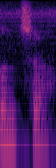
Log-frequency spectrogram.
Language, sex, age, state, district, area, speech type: Kashmiri, male, 30-45, Jammu and Kashmir, Srinagar, urban, spontaneous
